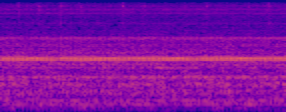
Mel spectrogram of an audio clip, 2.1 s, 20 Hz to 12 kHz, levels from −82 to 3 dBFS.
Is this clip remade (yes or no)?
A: no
